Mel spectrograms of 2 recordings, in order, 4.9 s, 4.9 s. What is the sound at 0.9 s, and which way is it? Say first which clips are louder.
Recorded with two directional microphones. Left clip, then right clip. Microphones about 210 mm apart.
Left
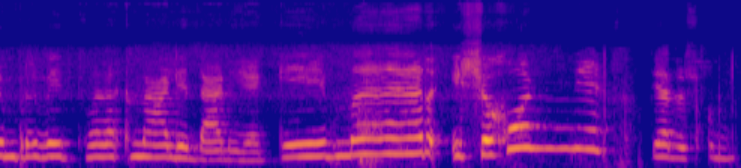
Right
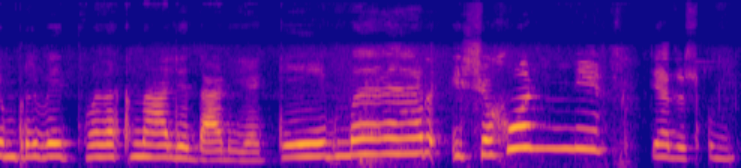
Speech: right 7 dB; 10° right (ahead or behind).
